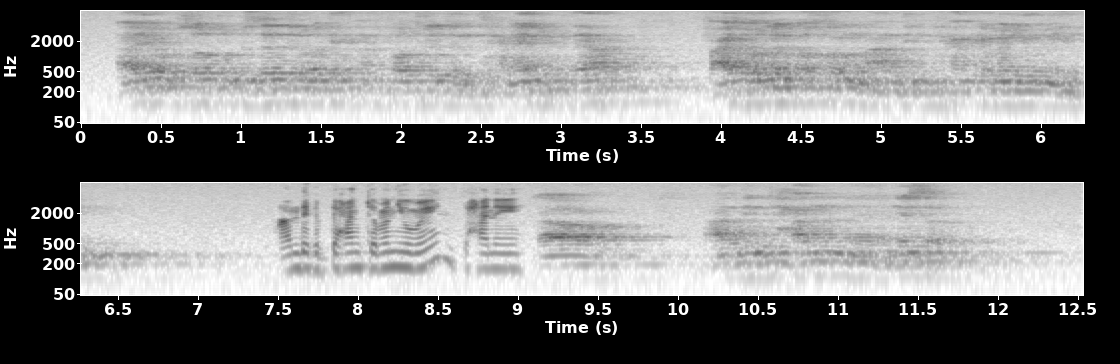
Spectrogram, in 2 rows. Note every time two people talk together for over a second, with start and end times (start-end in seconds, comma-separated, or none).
none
